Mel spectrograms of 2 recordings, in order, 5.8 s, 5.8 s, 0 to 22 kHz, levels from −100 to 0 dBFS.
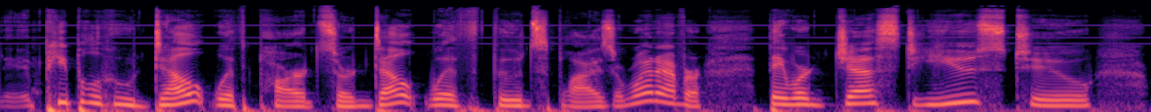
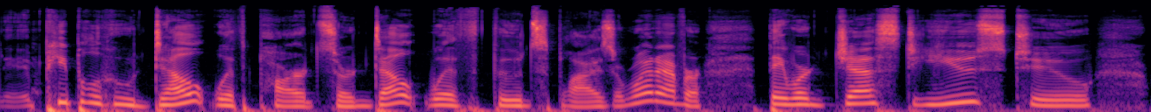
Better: second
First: high-pitched whine; faint; throughout; 9.5 kHz, 30 dB below the speech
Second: none

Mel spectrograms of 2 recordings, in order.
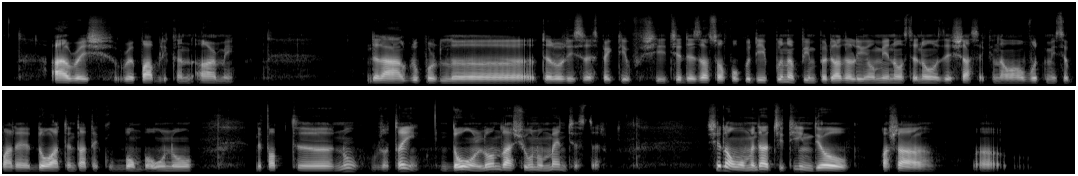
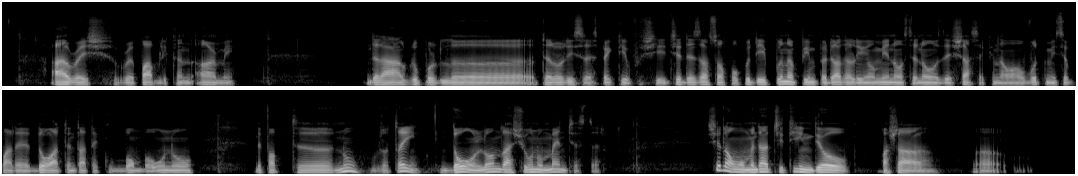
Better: second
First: thin; very; fading below 350 Hz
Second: none

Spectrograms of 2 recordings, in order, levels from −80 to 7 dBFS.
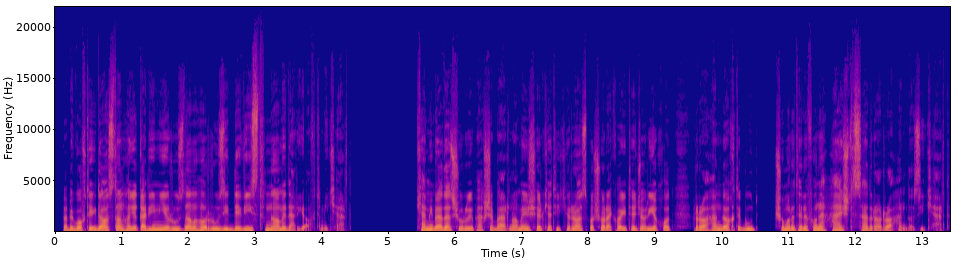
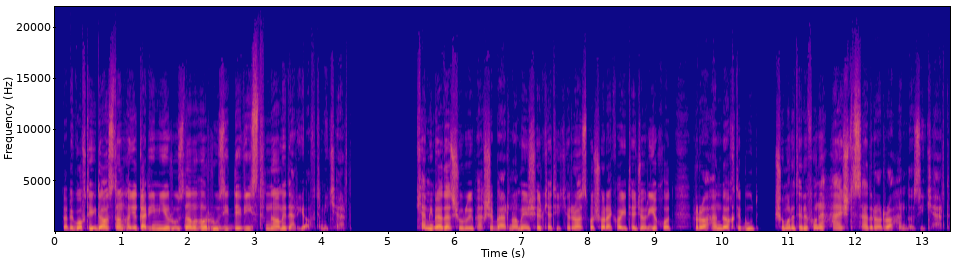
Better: first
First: none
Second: thin; very; fading below 300 Hz

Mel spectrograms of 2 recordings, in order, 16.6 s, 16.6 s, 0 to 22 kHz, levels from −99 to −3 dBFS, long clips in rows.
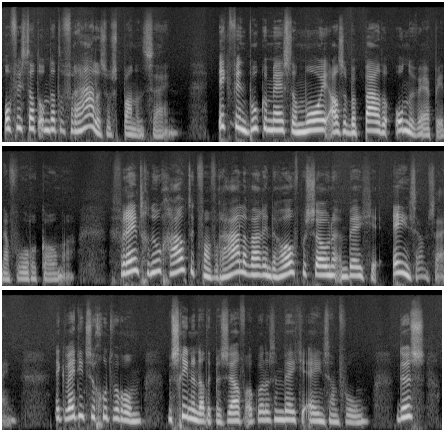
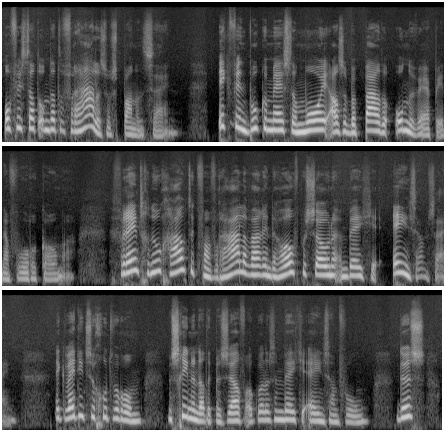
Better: neither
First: hiss; faint; throughout; 25 dB below the speech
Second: hiss; faint; throughout; 25 dB below the speech

